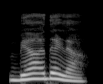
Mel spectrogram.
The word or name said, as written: ಬ್ಯಾದಳ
